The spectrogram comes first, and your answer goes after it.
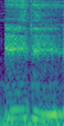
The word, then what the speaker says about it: EDI: a specific inquiry why are you named edie edie is the phonetic pronunciation of edi that is an acronym for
